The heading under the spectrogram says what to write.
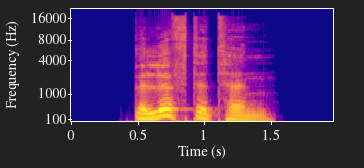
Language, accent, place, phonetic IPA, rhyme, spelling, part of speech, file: German, Germany, Berlin, [bəˈlʏftətn̩], -ʏftətn̩, belüfteten, adjective / verb, De-belüfteten.ogg
- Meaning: inflection of belüften: 1. first/third-person plural preterite 2. first/third-person plural subjunctive II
